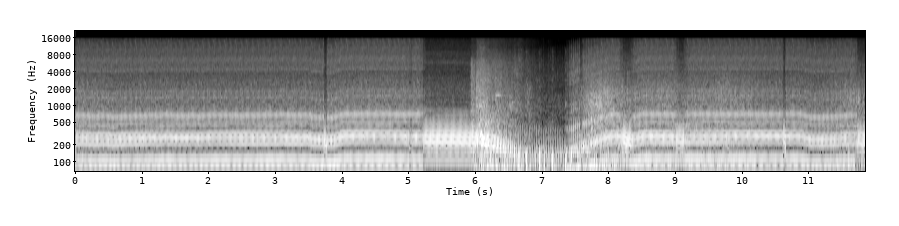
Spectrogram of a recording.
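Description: A motorcycle engine hums steadily, dipping and rising as it shifts gears.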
